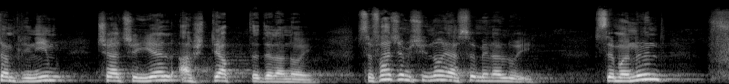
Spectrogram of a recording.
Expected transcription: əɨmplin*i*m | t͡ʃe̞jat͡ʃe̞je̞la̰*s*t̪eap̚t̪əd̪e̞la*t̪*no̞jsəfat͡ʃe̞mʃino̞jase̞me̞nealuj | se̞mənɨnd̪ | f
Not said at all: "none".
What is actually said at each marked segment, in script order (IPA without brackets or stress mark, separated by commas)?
i, ʃ, none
